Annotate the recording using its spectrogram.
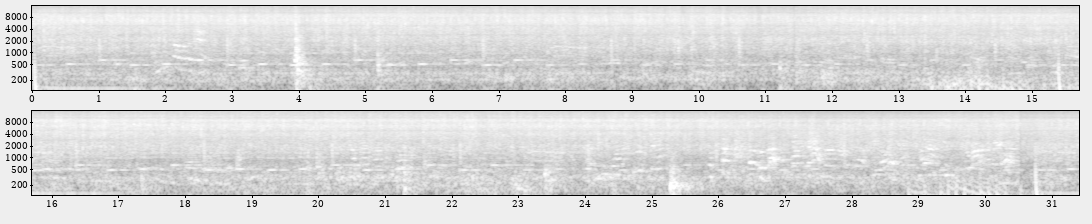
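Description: Rainwater pouring steadily through a caved-in ceiling and splashing onto a flooded floor, a continuous hiss of falling water. A single sharp knock comes about four seconds in, and low rumbles swell briefly in the middle and near the end.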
